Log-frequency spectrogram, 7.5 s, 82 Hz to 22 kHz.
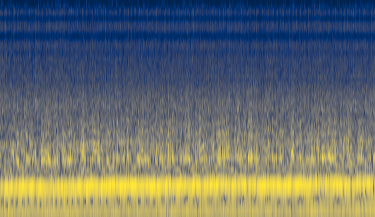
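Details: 1965 75 hp Evinrude Electromatic outboard (owner thought 1963) with electromatic shift, serviced with new water pump impeller and lower unit: steady, even low drone with constant pitch, no knocks or misses; runs like a charm.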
